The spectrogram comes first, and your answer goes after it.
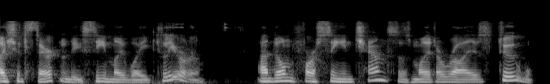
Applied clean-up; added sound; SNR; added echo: neural mask model DeepFilterNet 3.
